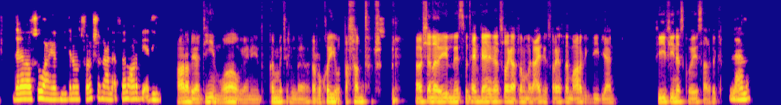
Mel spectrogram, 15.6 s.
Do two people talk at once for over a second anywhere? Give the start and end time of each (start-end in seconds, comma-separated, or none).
none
